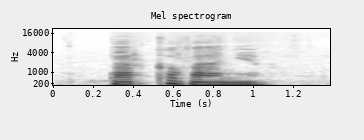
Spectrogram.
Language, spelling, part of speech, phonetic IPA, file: Polish, parkowanie, noun, [ˌparkɔˈvãɲɛ], LL-Q809 (pol)-parkowanie.wav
